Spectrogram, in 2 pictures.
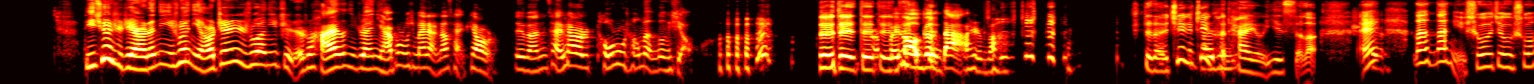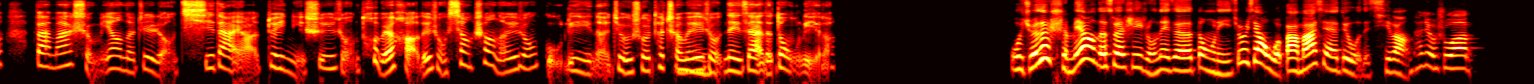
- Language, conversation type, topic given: Chinese, podcast, 爸妈对你最大的期望是什么?
- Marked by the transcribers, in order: other noise; other background noise; laugh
